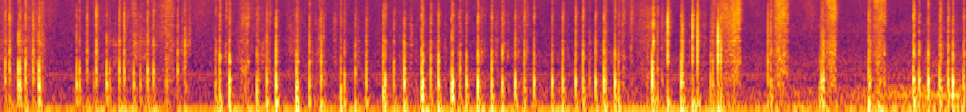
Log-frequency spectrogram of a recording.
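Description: Long nails and fingertips tap rapidly and repeatedly on a padded white leather car seat cushion, making dense, dull thumps and clicks. Most of the sound sits low, with a steady low hum underneath and occasional bright clicky taps.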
